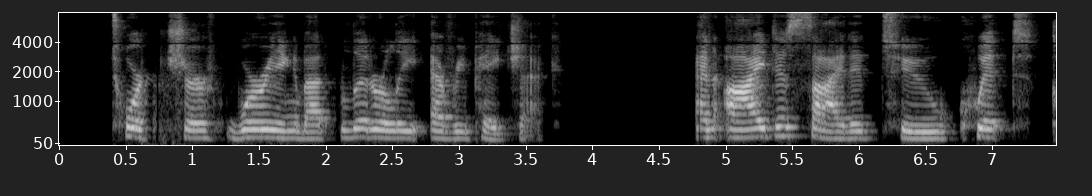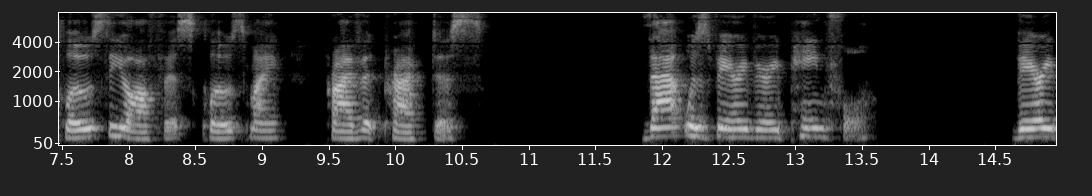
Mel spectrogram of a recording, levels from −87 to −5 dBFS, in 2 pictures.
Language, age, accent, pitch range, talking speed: English, 50-69, American, 160-185 Hz, 95 wpm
